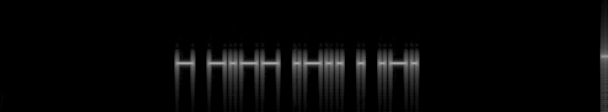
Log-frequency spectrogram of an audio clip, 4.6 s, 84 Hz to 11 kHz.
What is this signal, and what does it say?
Morse code, heard as a keyed tone, about 30 wpm, 700 Hz. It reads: TYLER
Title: USA Common Names - 30wpm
